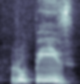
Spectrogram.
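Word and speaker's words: rupees: आई एस को हम यहां पढ़ेंगे यहां पर रुपीस इसी प्रकार से टी ओ ए एस तो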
